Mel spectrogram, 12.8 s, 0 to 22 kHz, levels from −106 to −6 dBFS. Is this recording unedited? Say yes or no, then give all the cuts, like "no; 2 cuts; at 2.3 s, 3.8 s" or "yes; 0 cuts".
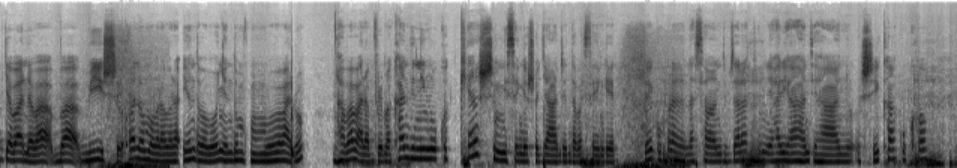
no; 2 cuts; at 1.7 s, 8.5 s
